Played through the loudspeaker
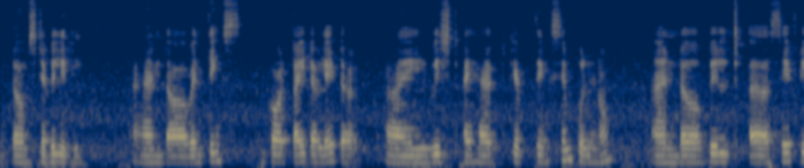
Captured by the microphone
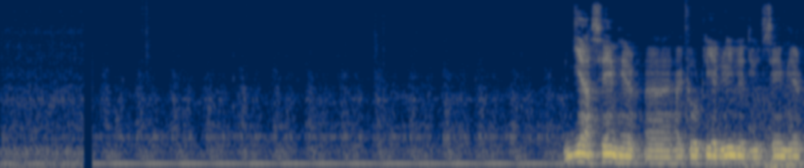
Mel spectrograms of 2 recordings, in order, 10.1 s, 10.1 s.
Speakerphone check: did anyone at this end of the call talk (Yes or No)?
Yes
